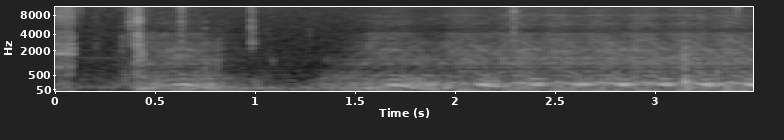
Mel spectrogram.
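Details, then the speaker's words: 1999 Porsche 911 Carrera 4 (996) at Tail of the Dragon: quiet, steady low chugging of the starter, engine never catches, worse than usual; long crank, hard start, later starts with backfires and stalls. "that's worse than usual oh i love that we just put a deals gap sticker on the card now it won't start"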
